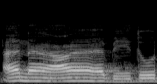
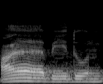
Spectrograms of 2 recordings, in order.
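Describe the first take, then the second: First: আনা stretched long and slow; drawn-out recitation. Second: Said in the usual way. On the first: Shown as a demonstration. Teacher showing students the long আনা. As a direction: hold the vowels of আনা আবিদুন. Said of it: "recites with drawn-out আনা". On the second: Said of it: "তাড়াতাড়ি বি দাল দুই পেশ".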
